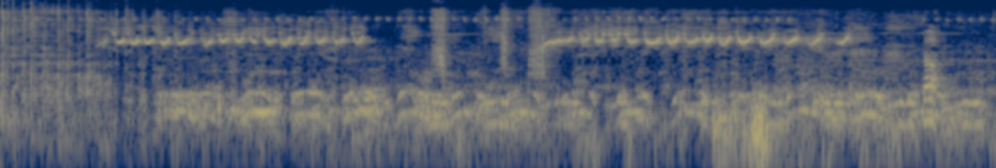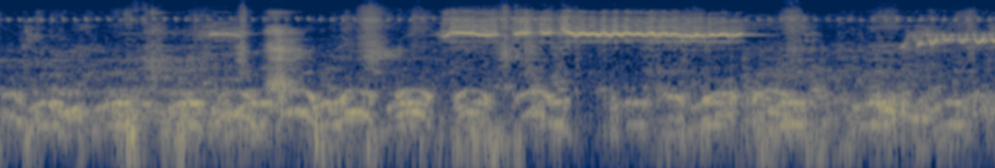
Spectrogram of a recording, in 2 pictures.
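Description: Pigeons coo in a steady, throaty chorus close by while high chirps and bursts of wing flapping break through again and again over about twenty-five seconds.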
